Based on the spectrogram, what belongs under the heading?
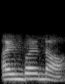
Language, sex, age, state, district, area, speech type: Malayalam, female, 45-60, Kerala, Malappuram, rural, conversation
